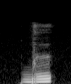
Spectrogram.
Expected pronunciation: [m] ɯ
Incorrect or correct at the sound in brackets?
incorrect: b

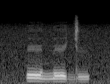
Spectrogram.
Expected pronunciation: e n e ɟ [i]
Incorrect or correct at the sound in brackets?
incorrect: y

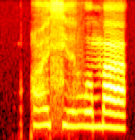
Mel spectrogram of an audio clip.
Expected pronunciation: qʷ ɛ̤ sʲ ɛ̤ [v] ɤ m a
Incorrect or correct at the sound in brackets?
correct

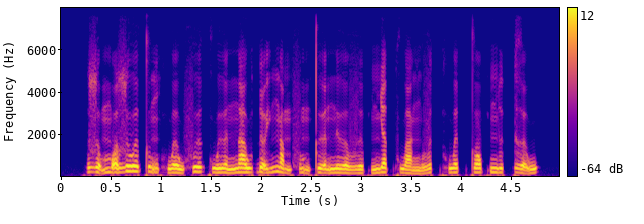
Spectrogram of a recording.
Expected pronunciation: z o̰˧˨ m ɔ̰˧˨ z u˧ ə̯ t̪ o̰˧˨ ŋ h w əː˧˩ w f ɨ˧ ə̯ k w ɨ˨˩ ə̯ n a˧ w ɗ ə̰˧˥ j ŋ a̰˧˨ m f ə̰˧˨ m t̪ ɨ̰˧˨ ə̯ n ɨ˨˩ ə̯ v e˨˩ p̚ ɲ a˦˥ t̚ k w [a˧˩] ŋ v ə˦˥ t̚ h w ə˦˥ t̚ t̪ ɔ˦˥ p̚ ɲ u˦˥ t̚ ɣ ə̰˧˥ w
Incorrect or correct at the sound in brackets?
correct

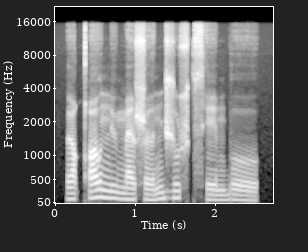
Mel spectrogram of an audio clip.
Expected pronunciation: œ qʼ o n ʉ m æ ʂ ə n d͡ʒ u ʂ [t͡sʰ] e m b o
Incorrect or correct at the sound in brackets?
correct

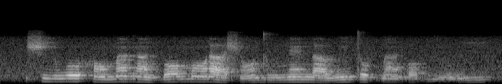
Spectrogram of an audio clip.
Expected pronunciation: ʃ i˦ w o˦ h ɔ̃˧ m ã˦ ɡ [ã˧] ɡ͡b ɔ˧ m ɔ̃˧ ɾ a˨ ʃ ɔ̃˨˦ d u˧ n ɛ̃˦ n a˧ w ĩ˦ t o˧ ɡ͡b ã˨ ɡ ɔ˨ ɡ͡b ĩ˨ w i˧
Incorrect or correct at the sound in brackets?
correct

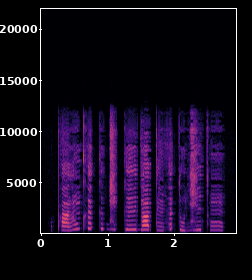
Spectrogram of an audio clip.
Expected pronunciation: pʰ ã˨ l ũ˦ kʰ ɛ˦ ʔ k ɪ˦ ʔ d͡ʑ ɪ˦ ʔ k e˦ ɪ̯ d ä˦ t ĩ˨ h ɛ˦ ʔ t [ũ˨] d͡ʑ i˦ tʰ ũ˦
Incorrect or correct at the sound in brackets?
incorrect: u˨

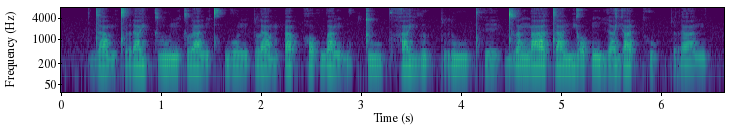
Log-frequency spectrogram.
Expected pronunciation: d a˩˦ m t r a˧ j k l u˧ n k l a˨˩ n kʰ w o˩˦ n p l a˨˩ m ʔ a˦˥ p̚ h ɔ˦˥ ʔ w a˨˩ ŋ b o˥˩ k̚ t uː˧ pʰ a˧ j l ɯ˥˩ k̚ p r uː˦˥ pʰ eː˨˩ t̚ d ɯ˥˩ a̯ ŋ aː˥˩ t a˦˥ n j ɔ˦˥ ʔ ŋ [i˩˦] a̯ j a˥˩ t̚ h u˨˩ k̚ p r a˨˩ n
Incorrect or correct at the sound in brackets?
correct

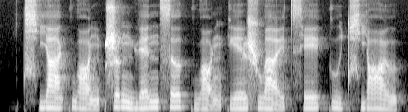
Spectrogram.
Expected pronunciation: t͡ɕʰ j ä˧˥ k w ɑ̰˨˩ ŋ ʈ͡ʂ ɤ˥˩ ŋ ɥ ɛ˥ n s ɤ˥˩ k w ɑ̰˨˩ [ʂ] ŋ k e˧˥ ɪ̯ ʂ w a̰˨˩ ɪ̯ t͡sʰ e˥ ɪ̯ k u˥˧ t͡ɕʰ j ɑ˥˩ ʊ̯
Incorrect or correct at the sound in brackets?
incorrect: none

